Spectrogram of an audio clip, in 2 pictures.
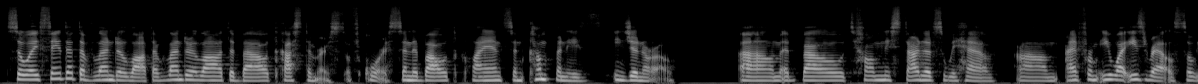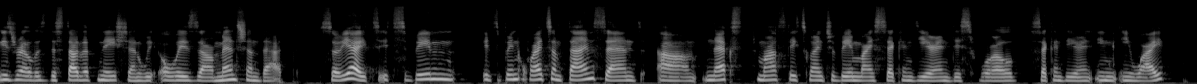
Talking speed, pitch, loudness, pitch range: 190 wpm, 190 Hz, -27 LUFS, 175-205 Hz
